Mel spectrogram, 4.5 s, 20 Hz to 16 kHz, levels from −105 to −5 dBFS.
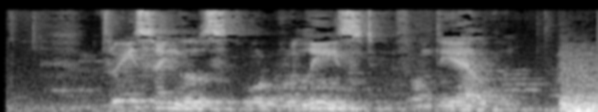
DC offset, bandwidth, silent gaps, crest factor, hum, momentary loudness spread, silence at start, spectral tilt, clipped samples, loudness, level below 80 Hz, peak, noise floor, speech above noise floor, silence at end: under 0.1%; 11.5 kHz; none; 22 dB; none; 18 LU; 0.4 s; -4.5 dB/octave; under 0.1%; -22 LUFS; -28 dBFS; 0 dBFS; -47 dBFS; 26 dB; 0 s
